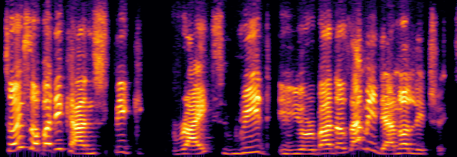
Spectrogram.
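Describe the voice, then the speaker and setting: A woman on a panel, speaking in an animated way and laughing easily. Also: on the high side, a little fast. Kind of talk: casual panel discussion. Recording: dull lo-fi sound.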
